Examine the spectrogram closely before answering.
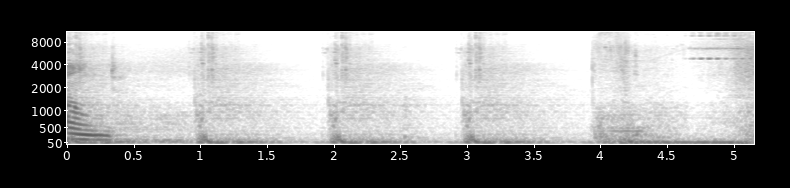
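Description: A game countdown ticks once a second with sharp hits.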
